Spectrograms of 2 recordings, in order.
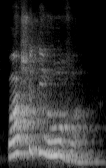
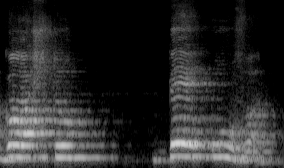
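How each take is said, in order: First: The word 'de' has a weak I vowel. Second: The word 'de' has a strong E vowel. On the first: The speaker calls it right. "A gente lê de, porque é fraco, é um som fraco" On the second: The speaker calls it wrong. "a gente não fala gosto de uva, né? O som forte"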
